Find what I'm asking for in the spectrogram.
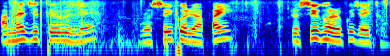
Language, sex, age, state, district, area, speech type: Odia, female, 18-30, Odisha, Balangir, urban, spontaneous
